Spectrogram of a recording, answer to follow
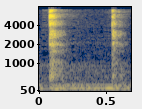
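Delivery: short unvoiced taps, t t t; tapping T sound. Shown as a demonstration. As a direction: tap the tongue, t. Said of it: "The next one is T".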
